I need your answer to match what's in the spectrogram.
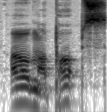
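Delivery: soft, lightly put-on character voice; imitating the Pups guy. Quoting the Pups guy to a co-host, lightly put-on voice. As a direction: quietly mimic the movie character. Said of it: "I call him the Pups guy".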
